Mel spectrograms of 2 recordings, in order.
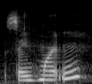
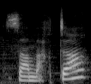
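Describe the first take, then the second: First: The name is said with English pronunciation. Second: The name is said with French pronunciation.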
